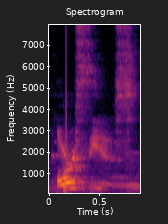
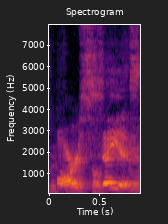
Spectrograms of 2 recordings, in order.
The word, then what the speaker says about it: Arceus: The first official pronunciation for this thing is Arceus, dropped in the game Pokemon Battle Revolution on the Wii. Arceus!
